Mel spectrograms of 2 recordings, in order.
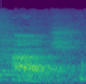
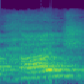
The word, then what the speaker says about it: Hajj: The J becomes a G. H-A-G instead of H-A-J. Hajj, Arabian Arabic, Hajj, Egyptian Arabic.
